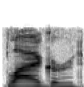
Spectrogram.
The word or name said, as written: blackguard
